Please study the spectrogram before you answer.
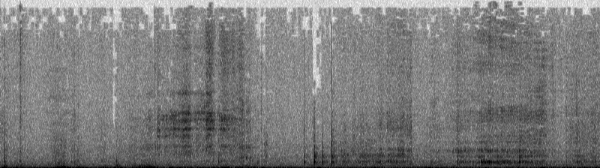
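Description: A yellow paperback book with a card cover is held edge-on while fingernails scratch its back cover and spine. Soft, dry scratching and rubbing is broken by short, sharp ticks at an uneven pace, over a steady low hum.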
